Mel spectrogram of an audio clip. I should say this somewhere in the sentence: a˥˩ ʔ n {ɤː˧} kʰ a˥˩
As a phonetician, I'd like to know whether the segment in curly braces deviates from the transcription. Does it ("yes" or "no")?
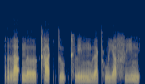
no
